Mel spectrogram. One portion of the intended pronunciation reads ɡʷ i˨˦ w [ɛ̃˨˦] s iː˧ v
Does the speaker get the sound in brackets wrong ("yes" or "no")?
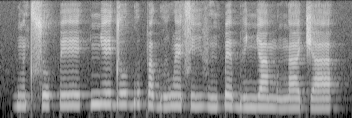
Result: yes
